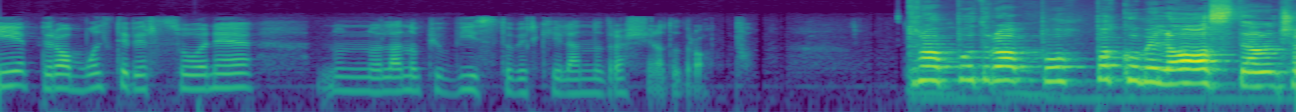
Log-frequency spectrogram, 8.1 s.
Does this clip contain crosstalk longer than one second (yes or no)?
no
